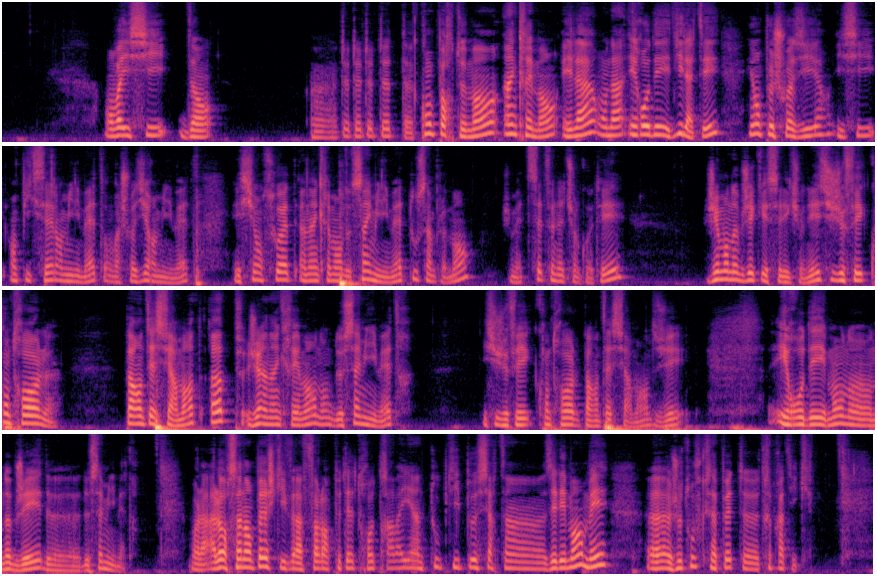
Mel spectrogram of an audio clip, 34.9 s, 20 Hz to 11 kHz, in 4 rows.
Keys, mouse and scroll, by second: 0.5 click, 2.1-3.8 drag, 4.2 click, 4.9 click, 7.3 click, 8.0 click, 9.6 click, 10.5 click, 12.1 KP_5, 13.4 click, 15.5 click, 19.0 ctrl+), 23.5 ctrl+(, 28.2 click, 28.3 scroll up 1, 28.4 click, 33.0 click, 33.0 scroll up 1, 33.2 click.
